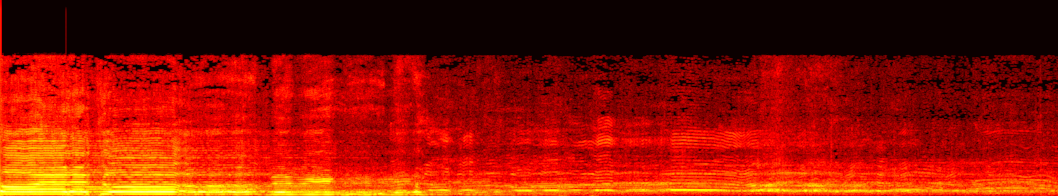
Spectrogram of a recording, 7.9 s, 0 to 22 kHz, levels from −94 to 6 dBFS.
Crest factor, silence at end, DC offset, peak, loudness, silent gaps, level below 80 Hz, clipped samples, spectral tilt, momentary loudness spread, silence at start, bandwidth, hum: 14 dB; 0 s; under 0.1%; 0 dBFS; -12 LUFS; none; -56 dBFS; under 0.1%; -2.5 dB/octave; 22 LU; 0 s; 16 kHz; none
